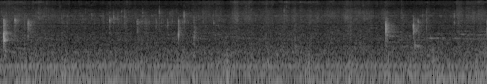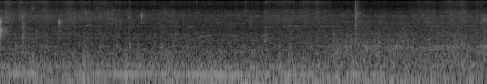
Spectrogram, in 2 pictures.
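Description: Martabak goreng deep-frying in hot oil gives a steady, soft sizzle and bubbling with occasional sharp pops and crackles, close by and fairly quiet, with no talking.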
